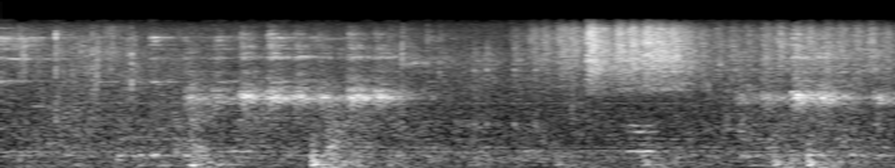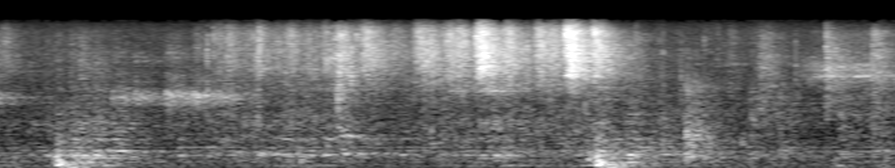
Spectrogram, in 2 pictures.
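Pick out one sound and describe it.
A second man answers theatrically, heard from a distance in a hall.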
